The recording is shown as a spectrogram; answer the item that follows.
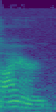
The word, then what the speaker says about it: iron: That's pronounced iron. – Iron.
